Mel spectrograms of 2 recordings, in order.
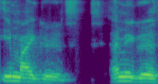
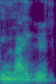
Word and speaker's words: Emigrate: So the emigrates, pronounced immigrate, provide tech-enabled visa opportunity for people in tech, either in technical side or business side of tech.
